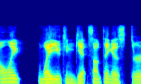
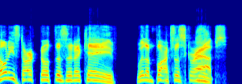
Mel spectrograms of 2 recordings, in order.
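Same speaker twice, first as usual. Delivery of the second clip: very loud, high, furious, frustrated shouting; 8 semitones higher, 9 dB louder than usual. Retelling a man yelling at the scientists because his suit won't turn on; acting out frustrated yelling. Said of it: "he's over there yelling at the scientists".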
